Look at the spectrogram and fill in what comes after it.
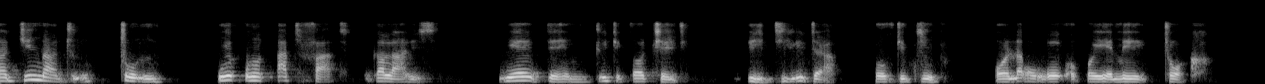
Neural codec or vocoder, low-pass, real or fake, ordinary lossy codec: codec, 16 kHz, 1 kbps, FunCodec, trained on Chinese and English, 50 frames a second; 7.2 kHz; fake; Opus, 16 kbps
